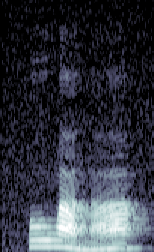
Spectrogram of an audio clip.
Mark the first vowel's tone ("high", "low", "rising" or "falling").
high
